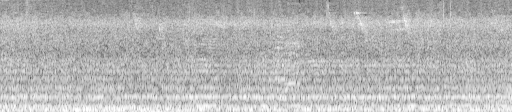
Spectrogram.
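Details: In the morning, many honey bees work a blooming tree in a house's backyard, making a steady, low, thick, continuous droning hum.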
